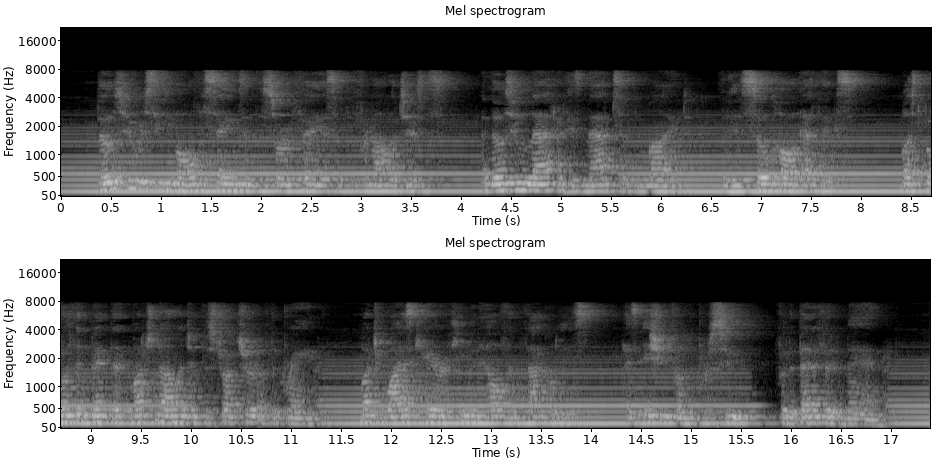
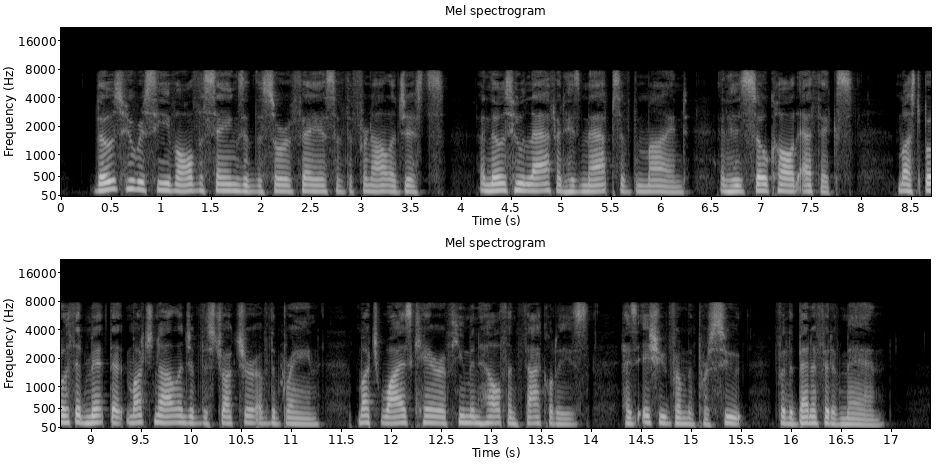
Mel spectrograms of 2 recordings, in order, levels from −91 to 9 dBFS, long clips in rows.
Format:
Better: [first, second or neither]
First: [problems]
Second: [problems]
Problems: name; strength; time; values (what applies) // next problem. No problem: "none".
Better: second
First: background sound (Bowed string instrument); 1 dB below the speech // room echo; dies away in 0.9 s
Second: none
